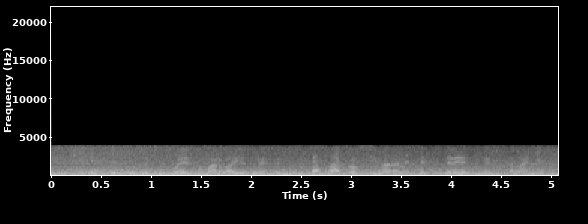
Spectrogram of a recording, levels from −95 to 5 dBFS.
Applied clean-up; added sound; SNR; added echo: none; Ocean; -5 dB; none.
